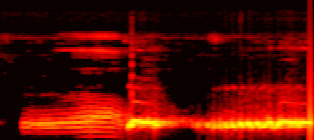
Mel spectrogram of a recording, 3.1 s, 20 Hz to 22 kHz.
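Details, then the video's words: A mottled pelung dove starts a coo: a nasal harmonic introductory note, a loud sharp accent, then quick pulsing beats swelling toward the sustained part of the call. "Puter Pelung Blorok 100% Joss"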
